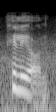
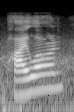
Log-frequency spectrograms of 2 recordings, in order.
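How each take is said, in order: First: The name is said with French pronunciation. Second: The name is said with English pronunciation. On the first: "that is how you pronounce it. It is a French word" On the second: "if I were to say it in just English phonetics"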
